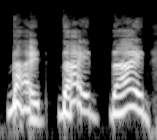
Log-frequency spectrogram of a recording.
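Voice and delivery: high, loud repeated wail; sobbing. A narrator's reading. Woman pleading against the vote, sobbing. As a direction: wail each word in despair. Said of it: "schluchzte Silje".

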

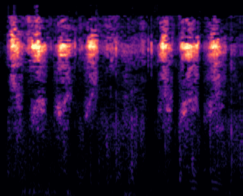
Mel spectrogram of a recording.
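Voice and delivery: hushed calling of the name; softly calling the dog over in a whisper; soft coaxing whisper. Real, not acted.

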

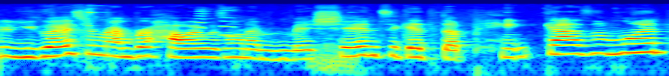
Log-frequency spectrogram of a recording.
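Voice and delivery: ordinary talk

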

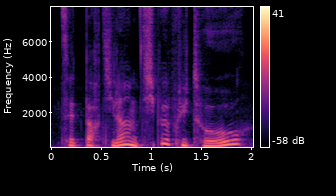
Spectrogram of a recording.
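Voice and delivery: normal talking voice

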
